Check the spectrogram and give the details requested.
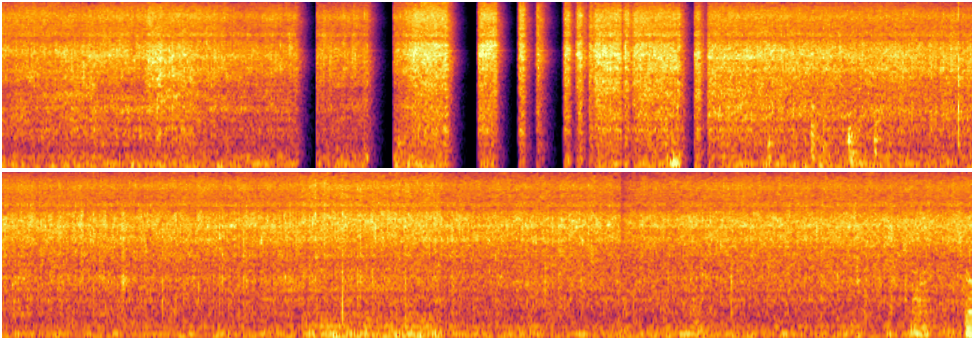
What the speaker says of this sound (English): Alright, let's give those another flip.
